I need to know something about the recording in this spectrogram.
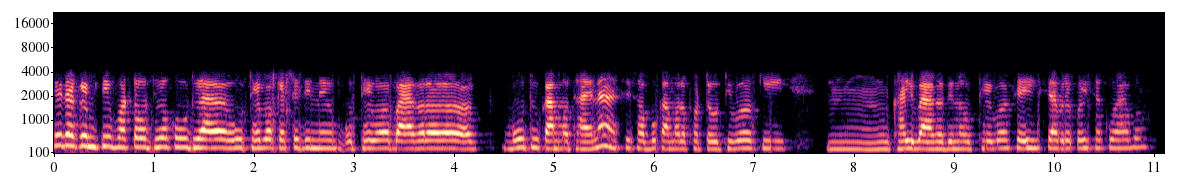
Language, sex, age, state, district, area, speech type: Odia, female, 60+, Odisha, Gajapati, rural, conversation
